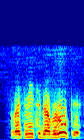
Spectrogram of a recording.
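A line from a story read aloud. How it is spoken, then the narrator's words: Rude. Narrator (Russian): грубо сказала Милдред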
